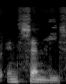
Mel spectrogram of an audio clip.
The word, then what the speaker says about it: Incendies: Mijn nummer drie is uh, eh, Incendies of Incendies. Dus moet ik op zijn Frans uitspreken.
